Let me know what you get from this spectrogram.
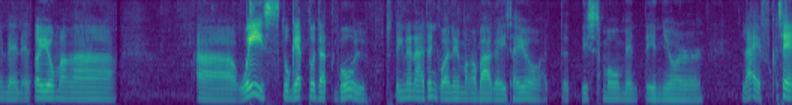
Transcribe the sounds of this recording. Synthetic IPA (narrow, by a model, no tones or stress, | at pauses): ʔɛnd̪ɛnɛt̪o̞jʊŋmɐŋa | ʔawejst̪ʊɡɛt̪ːud̪ɐt̪̚ɡowl | sɐ̥t̪ɪŋnɐnːaːt̪ɛnkʊŋʔɐno̞jʊŋmɐŋabaːɡɐjsɐjo̞ɐt̪̚ɐt̪̚d̪ɪsmowmɛnt̪ɪnjɔɹ | lajfkɐsɛ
